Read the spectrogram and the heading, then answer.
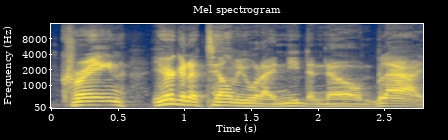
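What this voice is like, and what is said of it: Gruff, gritty character voice. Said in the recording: “pretty good voice impression ... one octave higher than the usual gruff action hero”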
